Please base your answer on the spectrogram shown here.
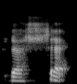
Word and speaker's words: j'achète: J'achète. So you hear the eh? Well, in order to make that eh sound, we needed to add the accent grave.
